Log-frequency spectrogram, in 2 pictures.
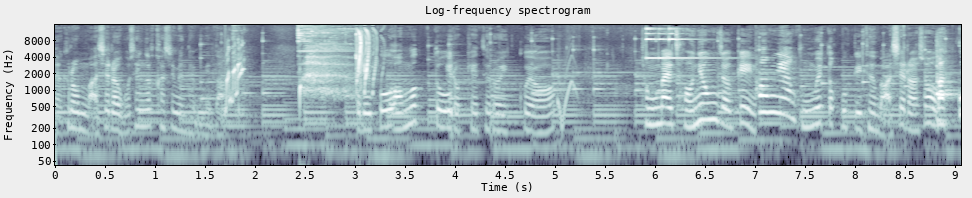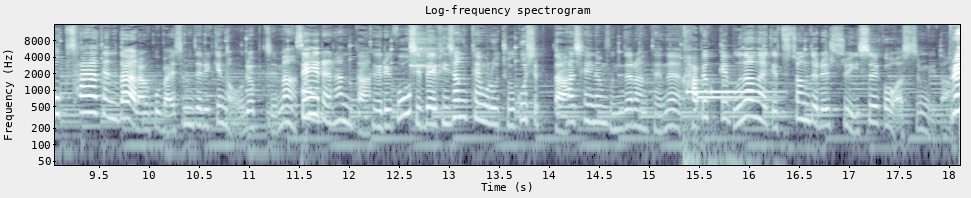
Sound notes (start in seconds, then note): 3.0 slurp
